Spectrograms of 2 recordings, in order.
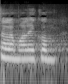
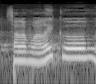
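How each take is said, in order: First: The greeting is said in a plain tone. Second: The greeting is said in a flirtatious tone.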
